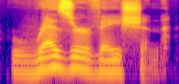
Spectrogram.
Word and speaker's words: reservation: Let's break down that big word reservation. Let's do it by syllables.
